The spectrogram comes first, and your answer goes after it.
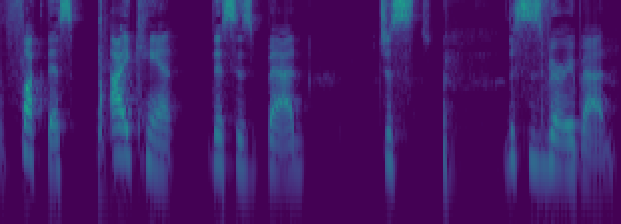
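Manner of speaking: normal talking voice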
